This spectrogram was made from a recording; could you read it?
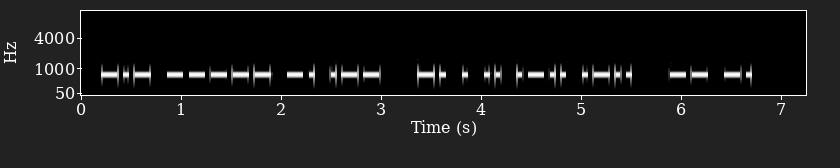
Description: Morse code, heard as a keyed tone, about 21 wpm, 700 Hz. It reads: K0NW NEILL MN
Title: K1USN SST QSO Practice - 22wpm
